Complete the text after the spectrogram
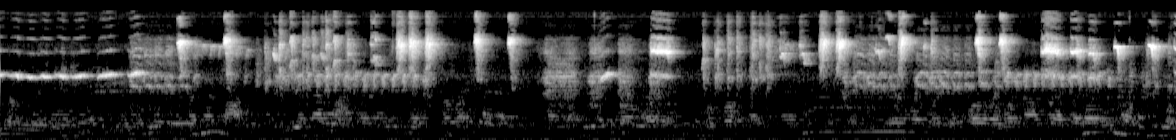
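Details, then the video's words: Ruby-cheeked sunbird song filled with mimicked lovebird phrases, meant to lure other sunbirds into singing: dense runs of sharp, high chirps and short buzzy trills in irregular bursts, a brief lower whistle near the middle, steady low hum beneath. "konin isian love bird | bisa memikat konin lain ikut gacor"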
